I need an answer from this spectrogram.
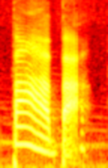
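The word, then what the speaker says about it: Baba (爸爸): Baba.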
